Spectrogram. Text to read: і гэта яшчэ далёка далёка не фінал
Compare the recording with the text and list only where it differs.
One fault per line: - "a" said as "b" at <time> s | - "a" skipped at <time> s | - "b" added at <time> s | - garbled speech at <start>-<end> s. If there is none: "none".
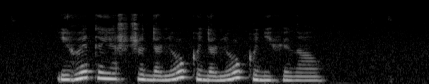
none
